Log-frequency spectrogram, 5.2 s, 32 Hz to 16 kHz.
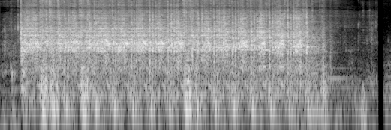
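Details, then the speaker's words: Polaris 300 two-stroke ATV, Wossner top end, non-functional oil injection, new rings wouldn't compress to fit: rapid uneven cranking about three pulses a second, weak catching that fires briefly then dies. "no luck it wants to start but it ain't"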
